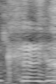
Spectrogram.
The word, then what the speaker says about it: Keener: It's Catherine Keener. – No, it's not. – This is the funniest thing. – It's Catherine Kinnear. It is. – Okay, tell me how it's spelled. K-E-E. Sorry, just listen to the vowels. K-E-E-N-E.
